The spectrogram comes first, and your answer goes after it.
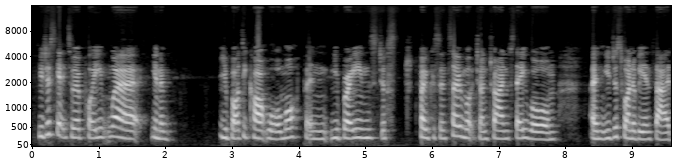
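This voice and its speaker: Chatty woman, dull lo-fi sound. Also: mid-range voice. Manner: chatty, laughs often. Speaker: guest, early years teacher. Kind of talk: casual podcast chat.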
